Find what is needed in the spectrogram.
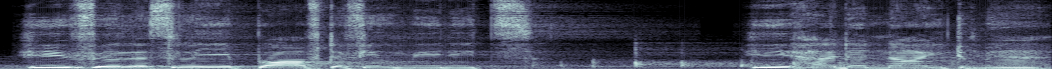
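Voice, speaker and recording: A cartoonish character voice at a middle pitch and fairly slow pace, with clear music in the background. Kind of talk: horror narration.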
